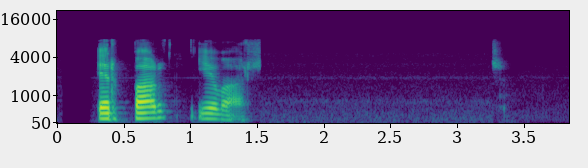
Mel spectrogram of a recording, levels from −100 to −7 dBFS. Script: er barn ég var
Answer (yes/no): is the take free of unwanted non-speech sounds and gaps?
yes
